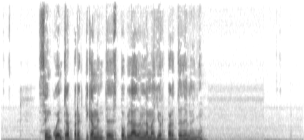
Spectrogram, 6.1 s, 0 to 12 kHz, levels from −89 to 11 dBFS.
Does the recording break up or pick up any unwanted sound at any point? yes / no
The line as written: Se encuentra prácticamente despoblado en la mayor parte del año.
no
